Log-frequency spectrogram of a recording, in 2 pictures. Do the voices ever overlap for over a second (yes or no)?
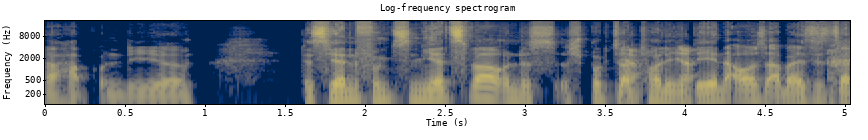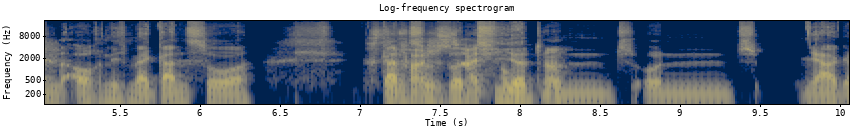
yes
